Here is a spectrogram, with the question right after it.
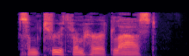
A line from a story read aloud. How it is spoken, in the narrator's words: someone muttered nearby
